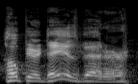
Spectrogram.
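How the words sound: It is said in a sarcastic tone.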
